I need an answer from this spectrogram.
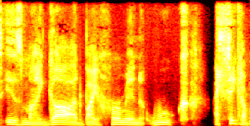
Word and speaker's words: Wouk: in 1959, This Is My God by Herman Wouk. I think I'm pronouncing his last name correctly, but send in letters.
